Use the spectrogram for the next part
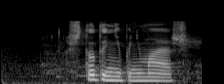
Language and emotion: Russian, neutral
